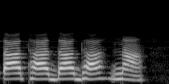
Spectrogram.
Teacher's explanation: त था द धा न ध्वनियों का उच्चारण स्थान दंत है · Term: दंत वर्ण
